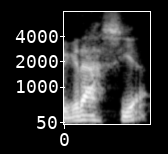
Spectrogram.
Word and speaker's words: gratia: En latín graia se pronuncia gracia.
